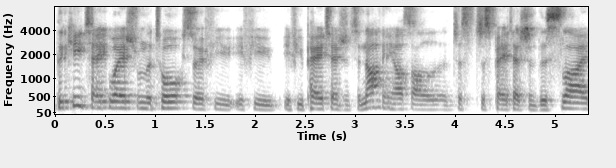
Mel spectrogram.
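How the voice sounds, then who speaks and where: A man with an Australian accent talks at a very fast pace with hardly any pauses. His pitch is fairly high and varies in an ordinary way. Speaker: professor. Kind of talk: lecture. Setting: stage with audience. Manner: halting, many fillers and repetitions.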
